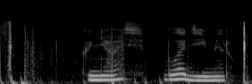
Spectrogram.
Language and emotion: Russian, neutral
